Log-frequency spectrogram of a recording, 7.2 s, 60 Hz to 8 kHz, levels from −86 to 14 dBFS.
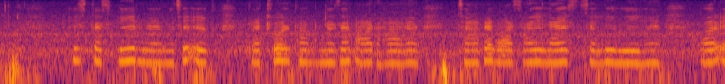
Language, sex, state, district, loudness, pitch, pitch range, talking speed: Hindi, male, Chandigarh, Chandigarh, -19 LUFS, 215 Hz, 205-220 Hz, 165 wpm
